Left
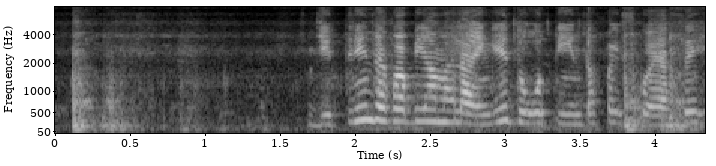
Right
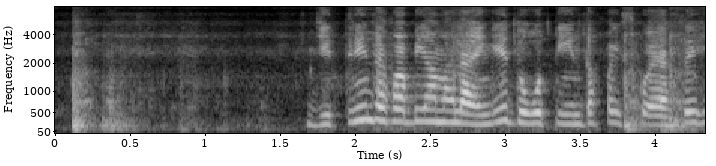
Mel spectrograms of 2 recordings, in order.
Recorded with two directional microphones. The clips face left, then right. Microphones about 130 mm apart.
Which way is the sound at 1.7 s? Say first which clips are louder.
Right 3 dB; 30° right (ahead or behind).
